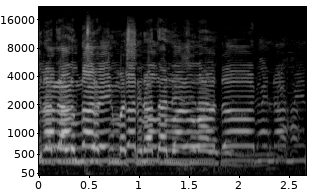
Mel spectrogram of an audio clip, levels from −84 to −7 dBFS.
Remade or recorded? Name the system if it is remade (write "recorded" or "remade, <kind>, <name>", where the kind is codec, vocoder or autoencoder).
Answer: recorded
